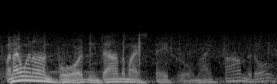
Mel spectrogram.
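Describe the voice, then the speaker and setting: Actor as an eager young engineer, earnest, stumbling when flustered; lowish, expressive; dull old radio with music bed. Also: male voice, very fast, lightly acted. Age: young adult. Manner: stammering and earnest, rising to anger. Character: young ambitious male mining engineer narrating, bitter. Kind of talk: 1940s radio acting and narration.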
